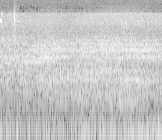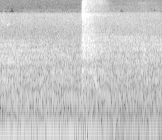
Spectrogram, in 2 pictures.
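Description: Road vehicles crossing a railway level crossing: a bus and trucks running with a low engine rumble. About five seconds in comes a short, sharp hiss of truck air brakes.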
